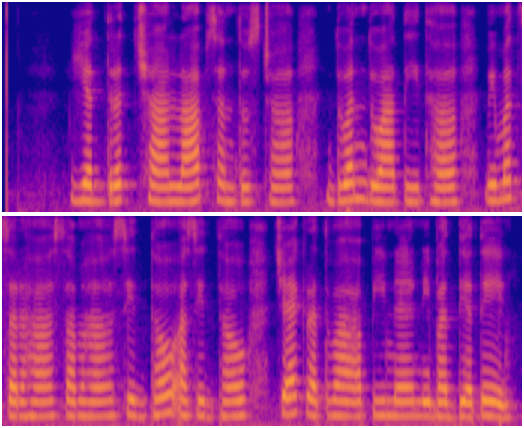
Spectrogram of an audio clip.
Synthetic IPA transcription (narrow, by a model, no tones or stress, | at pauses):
jɐd̪ɾɐt̪ːʃʰaːlaːbʰsɐnt̪uʂʈʰɐd̪ʋɐnd̪ʋaːt̪iːt̪ʰɐʋimɐt̪sɐɾɐɦɐsɐmɦɐ̆sid̪ʱːɐwɐsid̪ʱːɐwt͡ʃɛːkɾɐt̪ʋaːɐpinɐːnibɐd̪jɐt̪eː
